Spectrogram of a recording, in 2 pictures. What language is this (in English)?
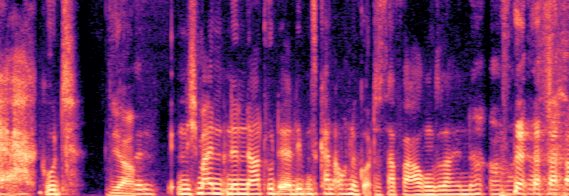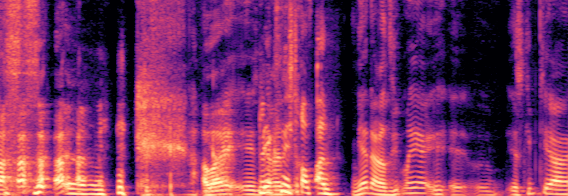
German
